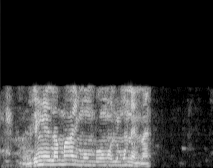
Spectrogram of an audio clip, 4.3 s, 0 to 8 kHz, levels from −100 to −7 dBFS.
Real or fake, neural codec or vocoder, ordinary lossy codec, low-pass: fake; vocoder, 44.1 kHz, 128 mel bands, Pupu-Vocoder; AAC, 16 kbps; 7.2 kHz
